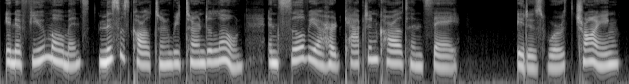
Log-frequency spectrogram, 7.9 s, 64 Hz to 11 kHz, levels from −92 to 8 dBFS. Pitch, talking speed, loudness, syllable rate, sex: 230 Hz, 135 wpm, -19 LUFS, 4.5 syllables/s, female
